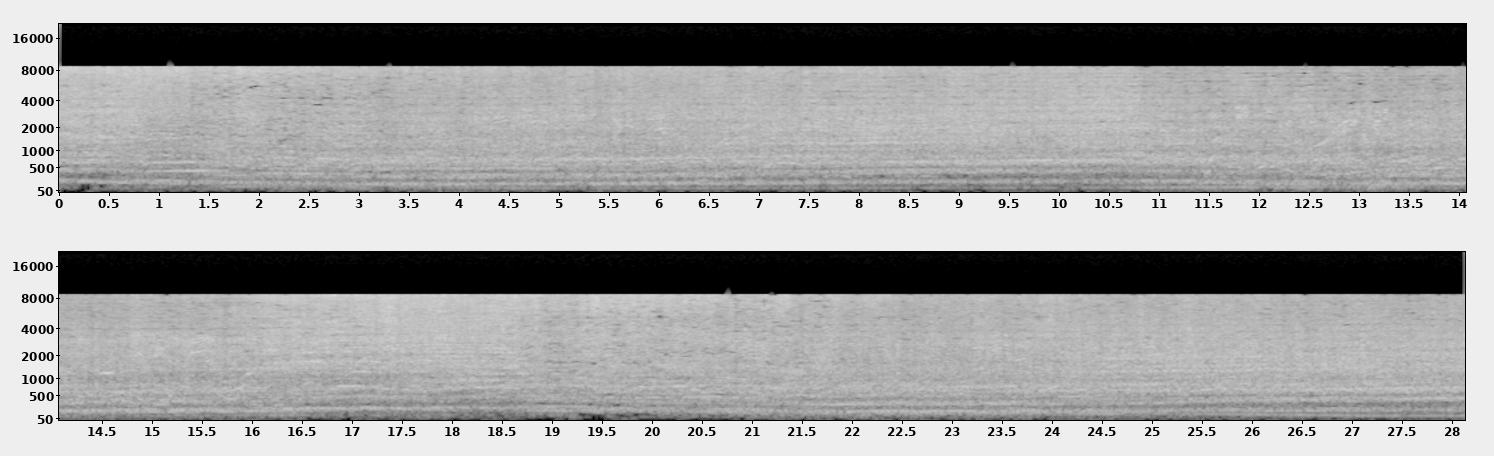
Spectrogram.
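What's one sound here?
Dirt modified race cars roar by at full throttle on a dirt oval.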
